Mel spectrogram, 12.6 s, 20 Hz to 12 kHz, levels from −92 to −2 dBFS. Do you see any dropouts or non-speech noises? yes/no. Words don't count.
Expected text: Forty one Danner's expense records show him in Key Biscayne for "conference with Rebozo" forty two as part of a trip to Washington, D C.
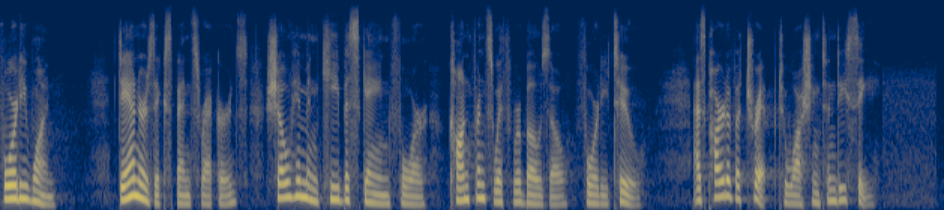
no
